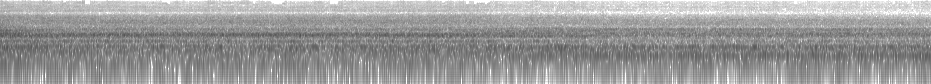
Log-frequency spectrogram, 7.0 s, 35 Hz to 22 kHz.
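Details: Early-1990s Lakewood model 767 heater, 120 V, 1500 W: switched from about 695 W to 1500 W, the fan speeds up into a steady, even rush of air with a faint constant hum and no rattles; running normally on high.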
